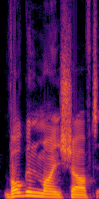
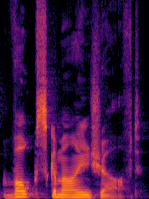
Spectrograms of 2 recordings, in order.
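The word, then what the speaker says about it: Volksgemeinschaft: Vulgan mineshaft means the people's community. Can we have clear pronunciation, please? It's Vulka Mineshaft.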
